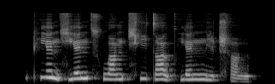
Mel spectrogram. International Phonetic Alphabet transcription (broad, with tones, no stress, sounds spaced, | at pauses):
pʰ j ɛ˥˩ n ɕ j ɛ˥ n t͡sʰ w ɑ˥ ŋ t͡ɕʰ i˥˧ t̪ ɑ˥˩ ʊ̯ pʰ j ɛ˥ n n̪ i˥ ʈ͡ʂʰ ɑ˨ ŋ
